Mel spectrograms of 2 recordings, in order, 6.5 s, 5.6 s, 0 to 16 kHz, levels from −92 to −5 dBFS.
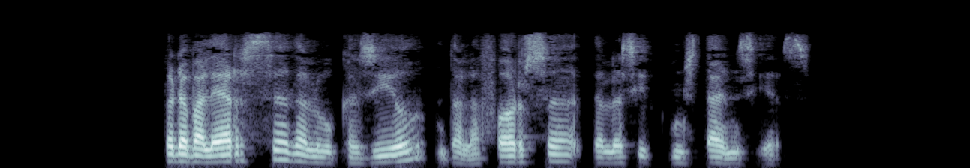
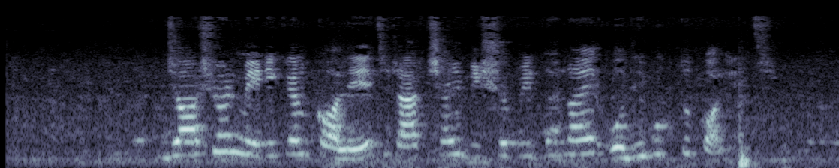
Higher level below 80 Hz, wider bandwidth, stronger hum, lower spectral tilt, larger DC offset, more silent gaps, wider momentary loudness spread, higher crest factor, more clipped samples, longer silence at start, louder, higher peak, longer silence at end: second, -72 dBFS vs -48 dBFS; second, 7.8 kHz vs 11.5 kHz; neither; second, -3.5 dB/octave vs -5.5 dB/octave; neither; first, 2.84-2.90 s, 3.88-3.95 s, 4.36-4.41 s vs none; first, 18 LU vs 11 LU; about the same, 22 dB vs 18 dB; neither; first, 1.1 s vs 0.3 s; first, -22 LUFS vs -26 LUFS; first, -2 dBFS vs -8 dBFS; first, 1.1 s vs 0.1 s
